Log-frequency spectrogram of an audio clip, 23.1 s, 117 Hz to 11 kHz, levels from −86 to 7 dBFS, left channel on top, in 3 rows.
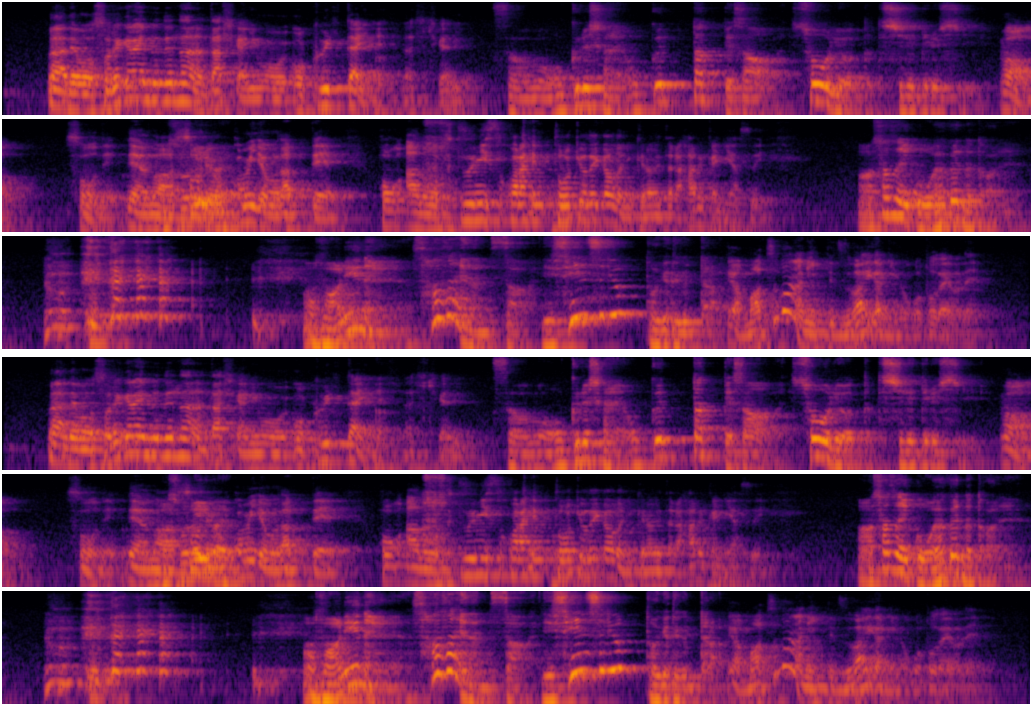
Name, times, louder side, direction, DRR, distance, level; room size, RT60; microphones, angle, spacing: voice 1, 0.3-3.4 7.5-7.8 8.2-10.2 10.5-13.4 15.7-16.8 17.3-17.7 20.5-20.6 20.9-22.8, left 2 dB, 70° left, 3 dB, 2.4 m, -29 dB
voice 2, 3.8-7.3 8.9-9.4 10.9-11.1 11.8-12.0 13.0-13.1 14.1-15.4 17.7-20.9, right 1 dB, 25° right, 7 dB, 1.3 m, -26 dB
16.0 x 9.1 x 7.5 m, 0.65 s
head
